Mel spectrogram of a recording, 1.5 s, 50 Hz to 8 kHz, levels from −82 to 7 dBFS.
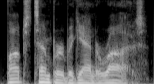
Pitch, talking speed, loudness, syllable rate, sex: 95 Hz, 195 wpm, -15 LUFS, 5.0 syllables/s, male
